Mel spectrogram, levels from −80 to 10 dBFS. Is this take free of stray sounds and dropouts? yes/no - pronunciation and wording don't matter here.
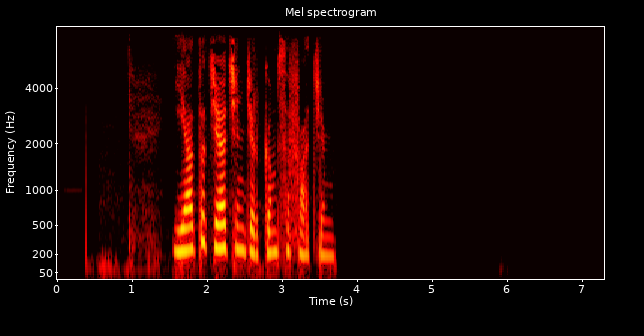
yes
